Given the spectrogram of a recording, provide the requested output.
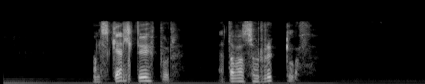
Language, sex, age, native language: Icelandic, male, 20-29, Icelandic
